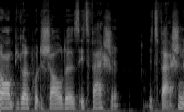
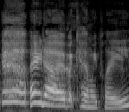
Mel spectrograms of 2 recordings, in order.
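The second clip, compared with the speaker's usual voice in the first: playful pleading; 3 semitones higher, slower than usual. Retold or imitated. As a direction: beg in a mock-wheedling tone. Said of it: "And I'm like".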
